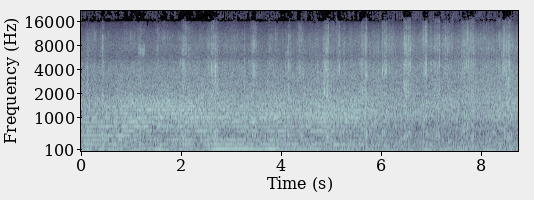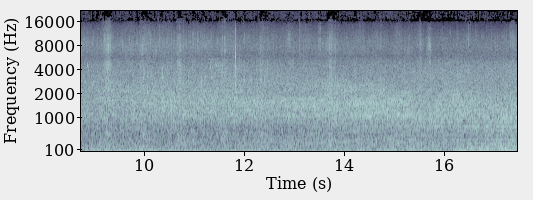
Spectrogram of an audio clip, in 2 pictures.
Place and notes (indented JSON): {
  "title": "Heinerscheid, Luxemburg - Kalborn, cow herd at main street",
  "date": "2012-08-06 12:10:00",
  "description": "An einem windigen Sommertag, an einer Kuhwiese auf der einen größere Herde weidet. Der Klang der Kuhmünder die Gras fressen und vorbeifahrende Autos an der Hauptstraße. Im Hintergrund Maschinengeräusche aus dem Ort.\nAt a windy summer day near a meadow with a bigger cow herd. The sounds of the cows eating grass and passing by cars. In the distance machine sounds coming from the village.",
  "latitude": "50.10",
  "longitude": "6.11",
  "altitude": "463",
  "timezone": "Europe/Luxembourg"
}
